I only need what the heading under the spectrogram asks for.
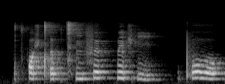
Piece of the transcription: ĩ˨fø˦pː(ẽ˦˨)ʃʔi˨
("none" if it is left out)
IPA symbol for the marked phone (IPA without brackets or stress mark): ẽ˦˨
